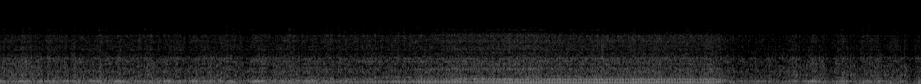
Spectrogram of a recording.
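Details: Volvo 480 with B20F engine idling: uneven low thrum, rises briefly with revs then drops back rough; engine running problem, cause unclear.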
